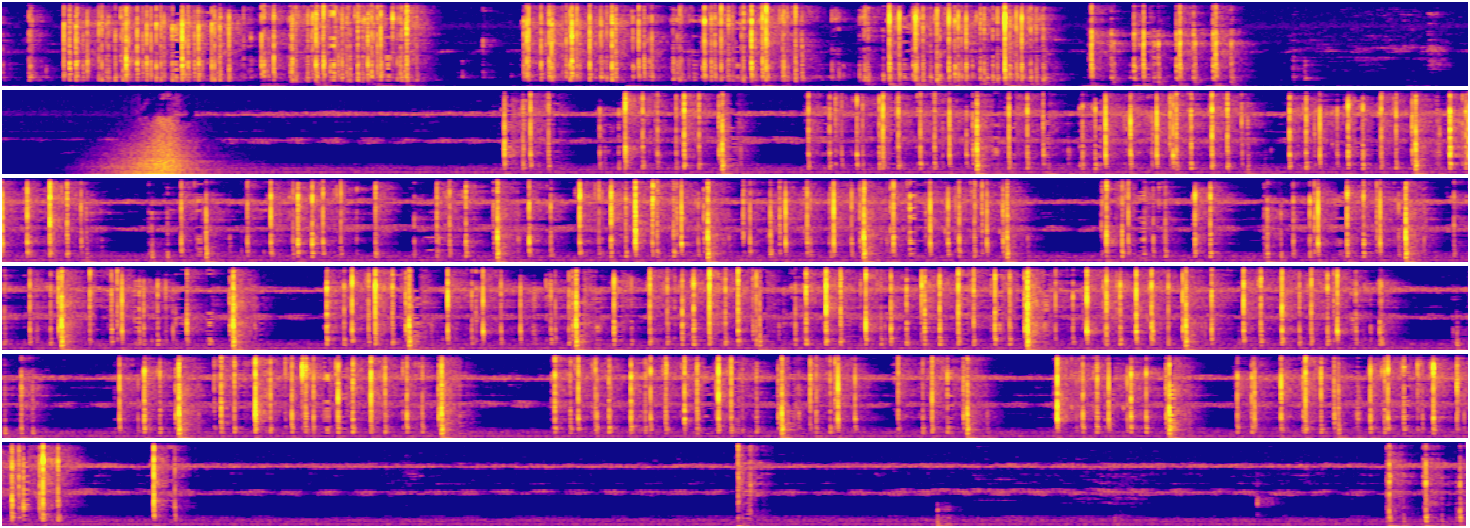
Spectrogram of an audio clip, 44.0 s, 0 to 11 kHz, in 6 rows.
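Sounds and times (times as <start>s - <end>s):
fast typing on mechanical keyboard: 0.0s - 6.3s, 9.8s - 37.6s, 43.6s - 43.9s.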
